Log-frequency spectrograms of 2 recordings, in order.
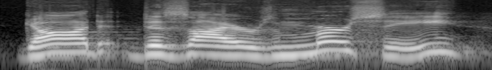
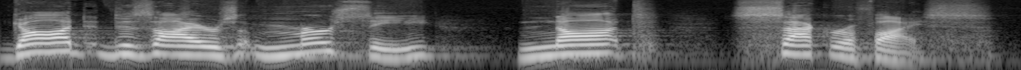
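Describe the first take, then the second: First: "God desires mercy" said very slowly, weight on "God"; slow emphatic statement. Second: "God desires mercy, not sacrifice" very slow, "not" hit hard; slow emphatic repeat. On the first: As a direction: lay down the point slowly and firmly. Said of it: "preacher states first point". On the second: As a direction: drive it home word by word. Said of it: "repeats point". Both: Shown as a demonstration.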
